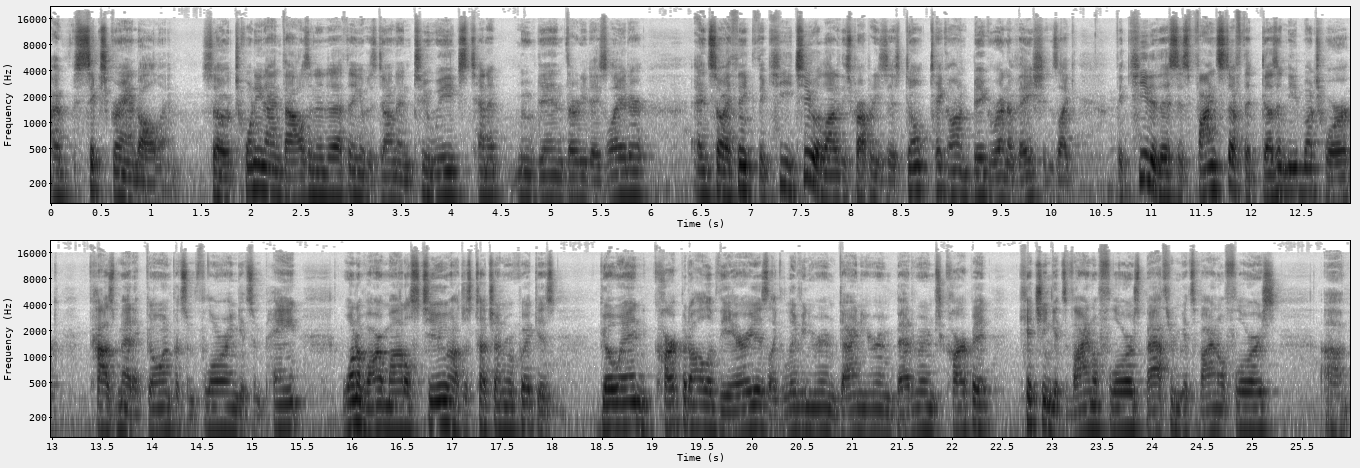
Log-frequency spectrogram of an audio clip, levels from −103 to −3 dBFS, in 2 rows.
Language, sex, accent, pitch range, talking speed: English, male, American, 120-140 Hz, 225 wpm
